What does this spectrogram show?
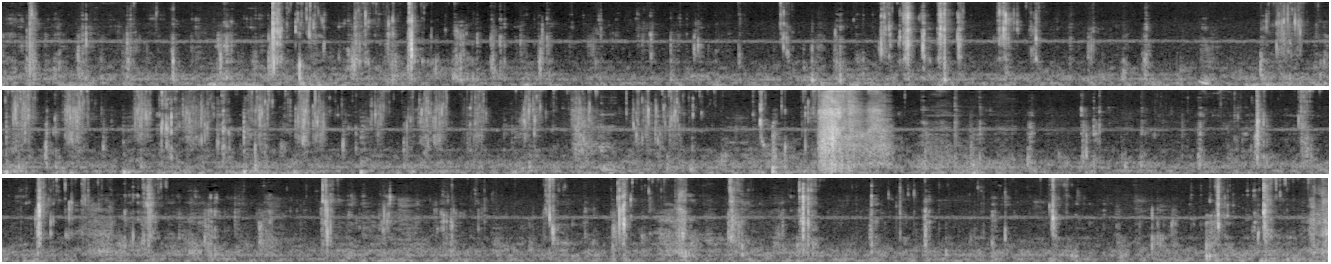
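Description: Close-miked eating sounds of rice and puti fish curry eaten by hand: chewing, lip smacks and wet squishing as fingers mix rice into the curry gravy, in a steady run of short clicks with a louder one about halfway through.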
